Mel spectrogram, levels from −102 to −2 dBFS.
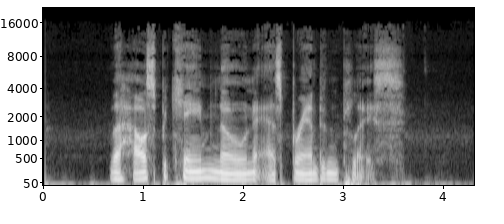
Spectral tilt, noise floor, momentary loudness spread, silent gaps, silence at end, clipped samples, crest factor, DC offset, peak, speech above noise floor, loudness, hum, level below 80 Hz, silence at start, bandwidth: -5.5 dB/octave; -48 dBFS; 11 LU; none; 0.65 s; under 0.1%; 18 dB; under 0.1%; -2 dBFS; 29 dB; -19 LUFS; none; -40 dBFS; 0 s; 15 kHz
